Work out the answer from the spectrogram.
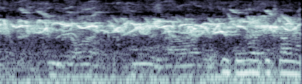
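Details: Chinese hwamei in song, pouring out dense looping whistled notes and quick slurs, with a few lower tonal notes underneath toward the end.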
